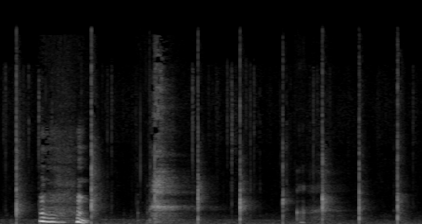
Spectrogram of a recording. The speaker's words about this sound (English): Oh, you like watching these thick, juicy cheeks clap together. Oh, love watching the ripples in my soft, warm skin as I do it.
